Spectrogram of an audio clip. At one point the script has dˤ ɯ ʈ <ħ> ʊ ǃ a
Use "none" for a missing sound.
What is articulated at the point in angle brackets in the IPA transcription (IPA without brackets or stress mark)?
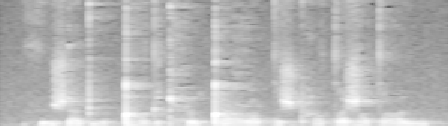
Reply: ħ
